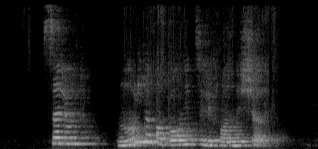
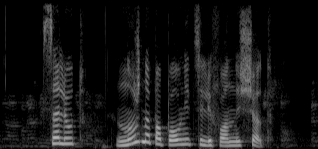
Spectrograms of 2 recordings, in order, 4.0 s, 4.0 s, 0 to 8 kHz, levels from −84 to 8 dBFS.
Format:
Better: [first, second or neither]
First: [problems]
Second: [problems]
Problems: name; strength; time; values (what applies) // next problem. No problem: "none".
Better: second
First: noise reduction (neural separator model SepFormer DNS4)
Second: none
